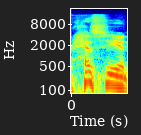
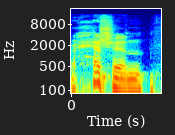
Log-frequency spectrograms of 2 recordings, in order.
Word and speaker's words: Hessian: Yeah, and there are two pronunciations of Hessian. We do say either Hessian in Britain or Hessian, but we can use either one today.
